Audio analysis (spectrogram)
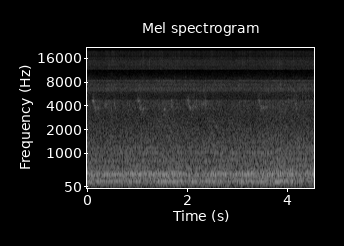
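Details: Honey bees humming in a steady, continuous drone with a low buzzing tone and a higher overtone, unbroken throughout, with faint chirping birds in the background.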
